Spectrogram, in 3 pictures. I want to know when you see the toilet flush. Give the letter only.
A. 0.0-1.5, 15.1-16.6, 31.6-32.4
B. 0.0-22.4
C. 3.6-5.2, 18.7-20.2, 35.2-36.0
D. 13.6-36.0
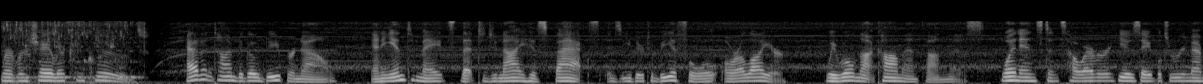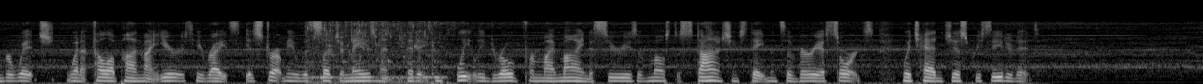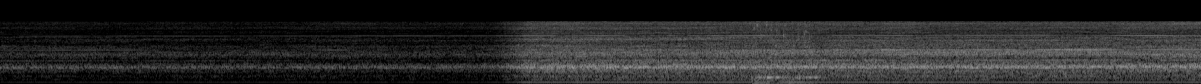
A.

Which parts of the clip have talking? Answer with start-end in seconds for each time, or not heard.
0.0-22.4.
